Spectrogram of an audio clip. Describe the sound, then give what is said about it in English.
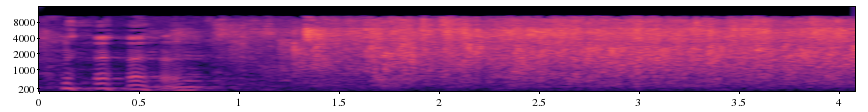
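A brief burst of voices gives way to steady audience applause, a dense crackle of many hands clapping that stays loud and even for several seconds. “We clap anew.”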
